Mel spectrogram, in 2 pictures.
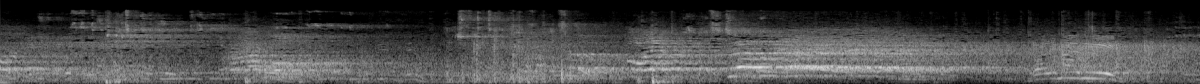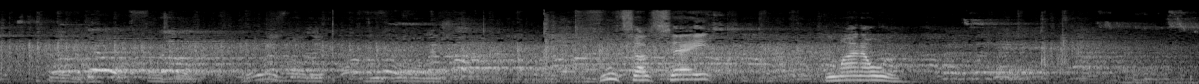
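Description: Sneakers squeak on a hard court floor.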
